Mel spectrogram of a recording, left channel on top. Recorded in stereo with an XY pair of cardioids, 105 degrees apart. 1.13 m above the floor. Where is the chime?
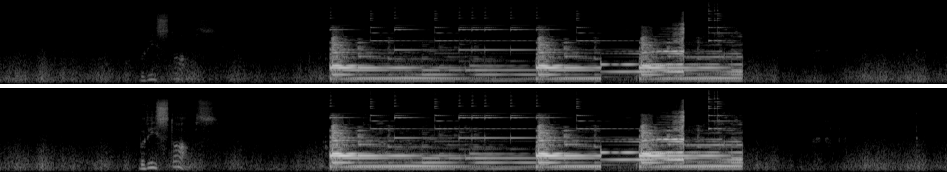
25° right.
